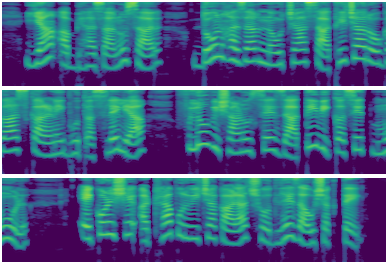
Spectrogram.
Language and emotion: Marathi, neutral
